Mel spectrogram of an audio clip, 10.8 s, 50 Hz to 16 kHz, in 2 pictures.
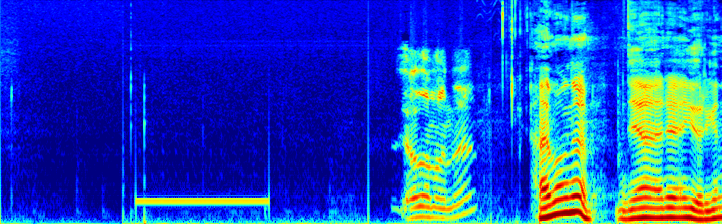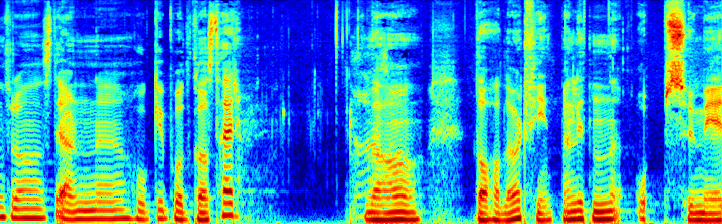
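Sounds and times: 
faint noise: 0.0 - 10.8
phone ringback tone of an outgoing call: 1.0 - 2.0
speech: 3.0 - 7.4, 8.1 - 10.8.

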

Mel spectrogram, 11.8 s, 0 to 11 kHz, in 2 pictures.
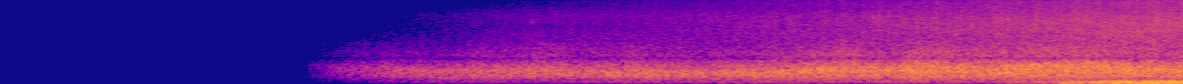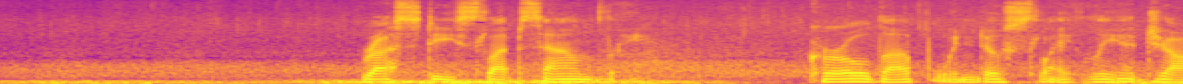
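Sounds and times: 
deep rumbling wash: 2.0 - 11.8
pattering rain: 3.7 - 11.8
speech: 7.8 - 9.2, 10.0 - 11.8.

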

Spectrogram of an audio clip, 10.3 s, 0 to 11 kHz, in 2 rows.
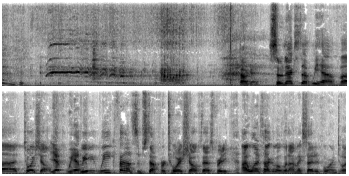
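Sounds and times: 
horse neighing: 0.6 - 3.0
horse snorting: 1.3 - 3.0
steady low hum: 1.8 - 10.3
speech: 3.6 - 10.3.

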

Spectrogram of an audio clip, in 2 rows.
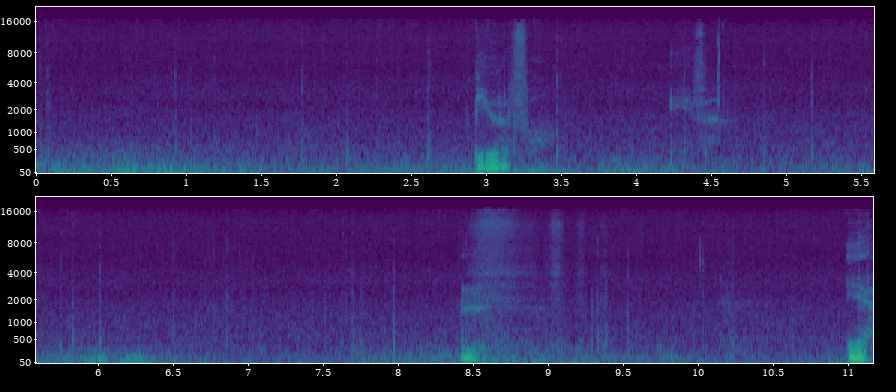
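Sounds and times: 
steady rain falling at night: 0.0 - 11.1
person whispering softly: 2.9 - 3.5, 4.2 - 4.7, 11.0 - 11.1
speech: 3.0 - 3.4.

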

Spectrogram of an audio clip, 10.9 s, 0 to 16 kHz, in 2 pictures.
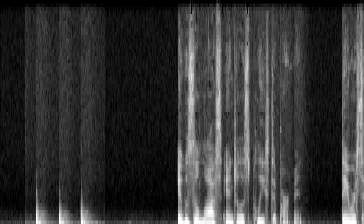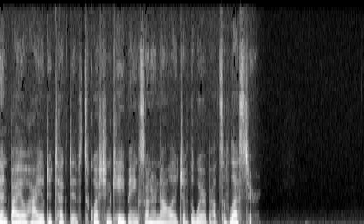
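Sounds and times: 
firm knocks on a door: 0.5 - 1.5
speech: 2.7 - 9.3.

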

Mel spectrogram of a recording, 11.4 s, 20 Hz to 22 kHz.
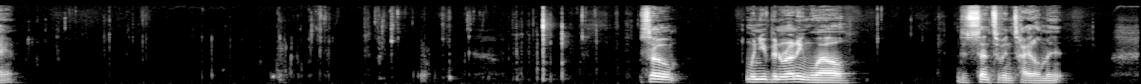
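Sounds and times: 
speech: 0.0 - 0.3, 6.5 - 6.9, 7.5 - 8.6, 9.6 - 10.7
person slurping a sip of water: 2.0 - 5.5
wet swallows of water: 2.2 - 5.4.

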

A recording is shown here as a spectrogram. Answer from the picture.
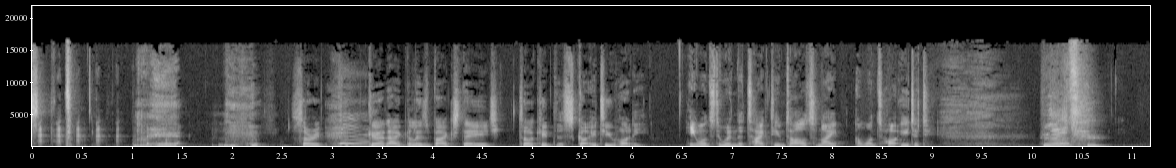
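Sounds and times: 
speech: 0.0 - 0.4, 1.2 - 2.1, 2.7 - 9.3, 10.1 - 10.8
person imitating a loud sneeze: 10.1 - 10.8.

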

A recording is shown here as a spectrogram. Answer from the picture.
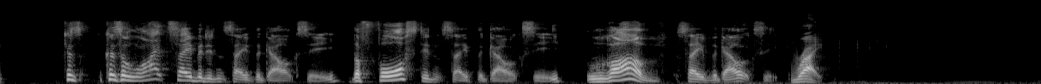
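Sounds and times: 
speech: 0.6 - 8.3
key clacks on a loud computer keyboard: 7.8 - 9.0.

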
